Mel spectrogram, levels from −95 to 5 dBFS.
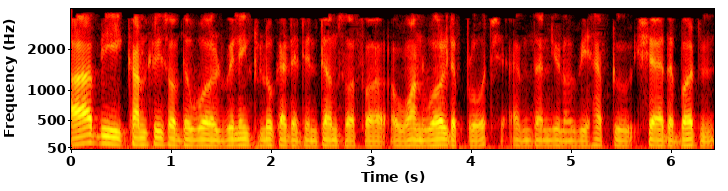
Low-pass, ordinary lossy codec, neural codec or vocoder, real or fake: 3.6 kHz; MP3, 32 kbps; codec, 16 kHz, 8 kbps, FunCodec, trained on LibriTTS, 25 frames a second; fake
